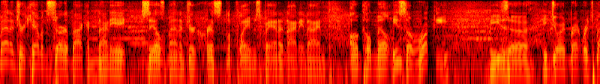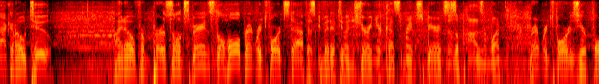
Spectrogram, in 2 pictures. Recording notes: live from Clare Drake Arena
